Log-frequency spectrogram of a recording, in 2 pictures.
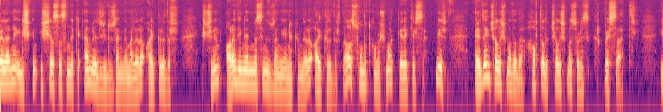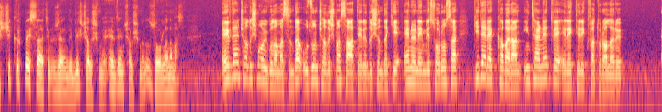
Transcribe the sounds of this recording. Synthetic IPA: elʲeɾinɛilʲiʃciniʃjasasɯnd̪acʰiʔæmɾed̪id͡ʒid̪yzænlʲe̞melʲe̞ɾɛʔajkʰɯɾɯd̪ɯɾ̥ | iʃt͡ʃʰininaɾad̪inlːʲenmesinid̪yzænlʲejænhycʰymlʲe̞ɾɛʔajkʰɯɾɯd̪ɯɾd̪aɦaso̞mut̪kʰo̞nuʃmak̚ɟ̥e̞ɾecʰiɾsɛ̥ | biɾ | ɛvd̪ænt͡ʃʰalˠɯʃmad̪ad̪ahaft̪ʰalˠɯk̚t͡ʃʰalˠɯʃmasyɾʲesi̥kʰɯ̥ɾk̚bɛʃsa̰ːt̪ʰːi̥ɾ̥ | iʃt͡ʃʰikʰɯɾk̚bɛʃsaːt̪ʰinyze̞ɾind̪ɛbiɾt͡ʃʰalˠɯʃmajaʔɛvd̪ænt͡ʃʰalˠɯʃmad̪azo̞ɾlˠanamaz̥ | ɛvd̪ænt͡ʃʰalˠɯʃmaujɡulˠamasɯnd̪aʔuzunt͡ʃʰalˠɯʃmasaːt̪lʲeɾid̪ɯʃɯnd̪acʰiʔænø̞nɛmlʲiso̞ɾunsa | ɟid̪e̞ɾɛc̚kʰːabaɾanint̪ʰæɾnɛt̪vɛʔelʲɛc̚t̪ʰiɾicfat̪ʰuɾalˠaɾɯ

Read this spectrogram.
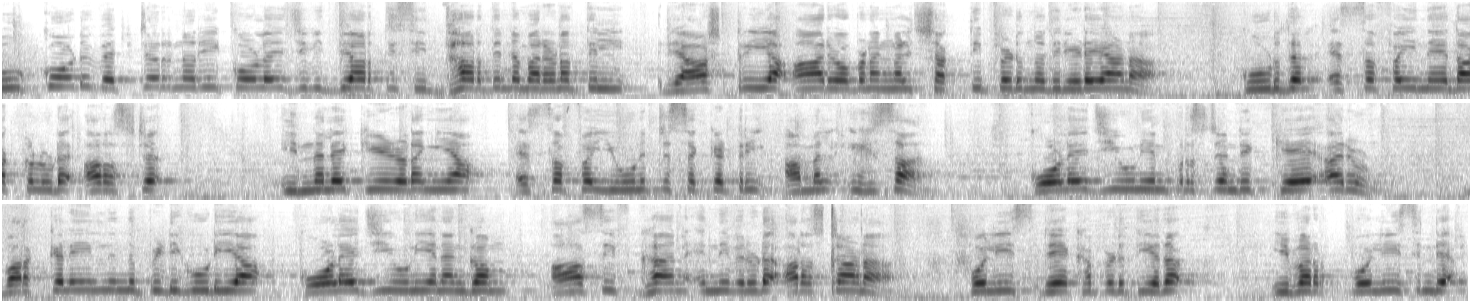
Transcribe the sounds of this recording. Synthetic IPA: kuːkːo̞ːɽɨʋe̞tːɐrinɐriko̞ːɭe̞ːd͡ʑɨʋid̪jaːrt̪ʰisid̪ʱːaːrt̪inde̞mɐɾɐɳɐt̪ːil | ɾaːʂʈriːjɐʔaːɾo̞ːbɐɳɐŋːɐɭɕɐk̚t̪ipːe̞ɽunːɐðiniɽe̞jaːɳɨ | kuːɽuðɐle̞se̞fɐjne̞ːðaːkːɐɭuɽe̞ʔɐrɐstɨ | inːɐle̞ːkːiːɻiɽɐŋːijɐe̞se̞fɐjːuːɳitːɨse̞kːɾɐʈːɐriɐmɐlihsaːn | ko̞ːɭe̞ːd͡ʑɨjuːɳijɐnprɐsiɖɐndɨke̞ːʔɐɾuɳ | ʋɐrkːɐlɐjilninːɨpiɽiɣuːɽijɐko̞ːɭe̞ːd͡ʑɨjuːɳijɐnɐŋɡɐm | aːsifɡʱaːne̞nːiʋɐɾuɽe̞ʔɐrɐstaːɳɨ̰ | po̞liːsɾe̞ːkʰɐpːe̞ɽut̪ːijɐðɨ | iʋɐrpo̞liːsinde̞

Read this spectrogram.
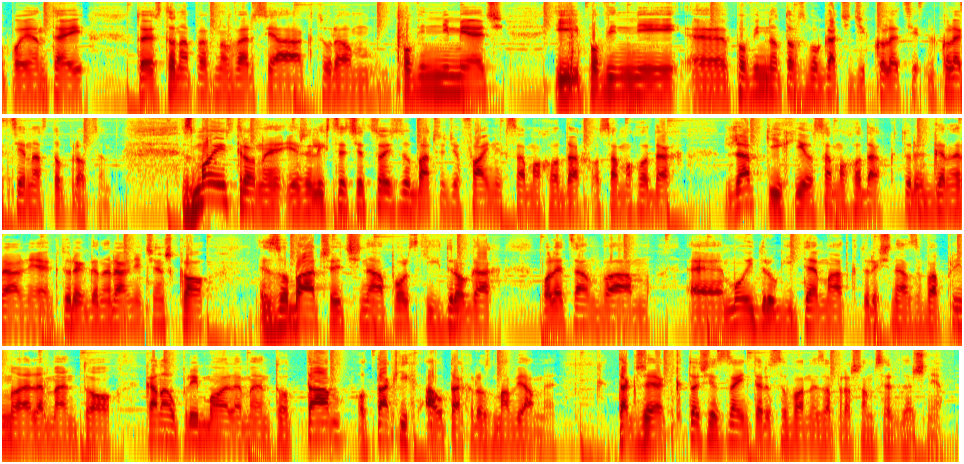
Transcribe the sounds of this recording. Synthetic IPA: ɔpɔjɛnt̪ɛj | t̪ɔjɛst̪ːɔnapɛvnɔvɛɾsʲjakt̪uɾɔ̃w̃pɔvʲiɲːimʲjet͡ɕ | ipɔvʲiɲːipɔvʲinːɔt̪ɔvzbɔɡat͡ɕit͡ɕixkɔlɛɛkɔlɛk̚t̪sʲjɛnast̪ɔpɾɔt̪sɛnt̪zmɔjejst̪ɾɔnɘjɛʐɛlʲixt̪sɛt͡ɕɛt̪sɔʑzɔbat͡ʂɘt͡ɕɔfajnɘxsamɔxɔd̪axɔsamɔxɔd̪ax | ʐat̪kʲixiɔsamɔxɔd̪axkt̪uɾɘɣɡɛnɛɾalɲɛkt̪uɾɛɡɛnɛɾalɲɛt͡ɕɛ̃w̃ʂkɔzɔbat͡ʂɘt͡ɕnapɔlskʲiɣd̪ɾɔɡax | pɔlɛt̪samvamː | ujd̪ɾuɡʲit̪ɛmat̪kt̪uɾɘɕɛnazɘvapɾimɔɛlɛmɛnt̪ɔ | kanawpɾimɔɛlɛmɛnt̪ɔt̪amɔt̪akʲixawt̪axɾɔzmavʲjamɘ | t̪aɡʐɛjakːt̪ɔɕjɛst̪zaint̪ɛɾɛsɔvanɘzapɾaʂamsɛɾd̪ɛt͡ʂɲɛ̰

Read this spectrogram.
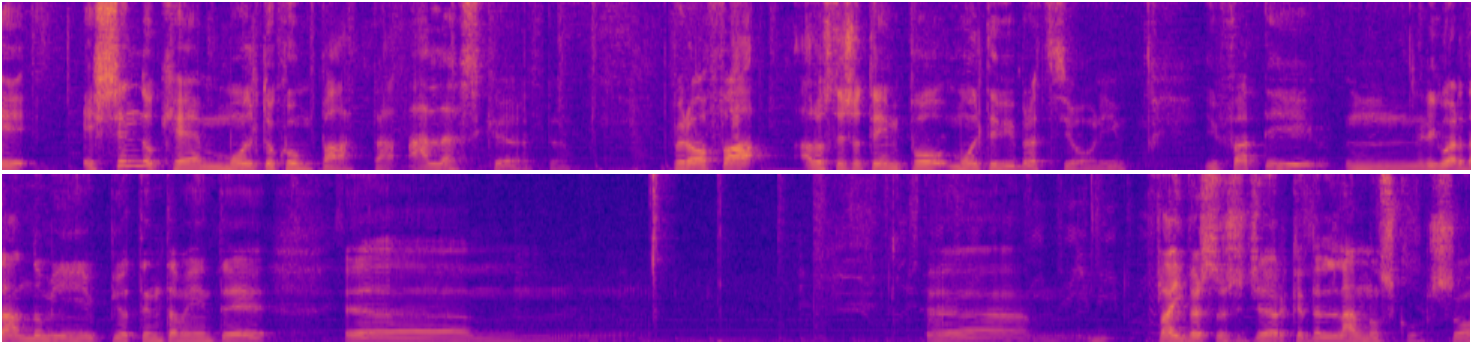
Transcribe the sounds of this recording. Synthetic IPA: e | esːɛnd̪ok̟ʰeɛmːolt̪okompa̰t̪ːa̰ʔalːaskert̪ | peɾɔfaalːost̪esːot̪ɛmpomolt̪evibɾat̪sːjoːniː | ɱfat̪ːi | riɡward̪and̪omipjuat̪ːent̪ament̪e | flajvɛɾsusd͡ʒørkd̪elːanːoskorso

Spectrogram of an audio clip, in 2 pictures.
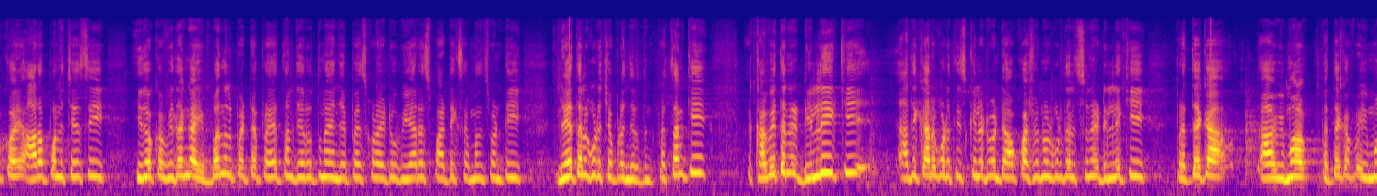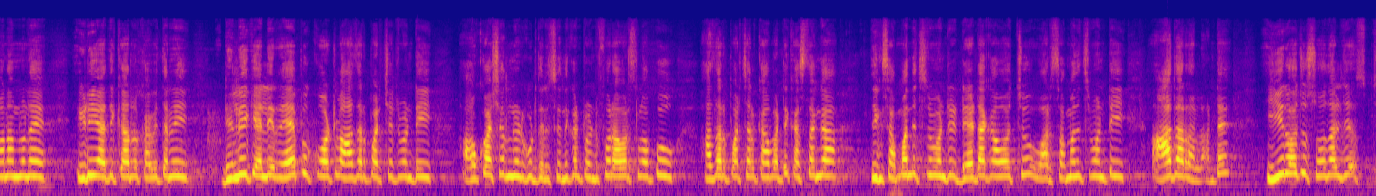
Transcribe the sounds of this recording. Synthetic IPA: kɐaːɾɔːpɐnlɐt͡ʃe̞ːsiː | d̪iɔkɐʋid̪ʱɐŋɡaːibːɐnd̪ulupɛʈːeːpɾɐjɐt̪naːlud͡ʒɐɾuɡut̪̬unːaːjɐnt͡ʃɛpːe̞ːsikuːɽaːiʈubijaːɾespaːɾʈ̬iːkisɐmbɐnit͡ʃɐʈʋɐɳʈi | nɛːt̪ɐlukuːɽaːt͡ʃɛpːɐɽɐmd͡ʒɐɾɣut̪und̪ipɾɐst̪t̪aːniki | kɐʋit̪ɐniɖilːiːki | ɐd̪ʱikaːɾulukuːɽaːt̪iːsu̥ke̞lːeʈuʋɐɳʈ̬iɐʋɐkaːʃɐmneːʈikuːɽɐt̪elust̪uːnːeːɖilːiːki | pɾɐt̪̬jɛːkɐʋimːpɾɐt̪̬jɛːkɐʋimaːnɐmlo̞ːne̞ː | iːɽiːɐd̪ʱikaːɾulukɐʋit̪ɐni | ɖilːiːk̬ielːiɾeːpukoːɾʈloːɦaːd͡ʒɐɾpɐɾt͡ʃeːʈuʋɐɳʈi | ɐʋɐkaːʃaːluneʈkuːɽat̪elust̪ːend̪ukɐnːʈːeʈʋeɳʈ̬ipʰoːɾɐʋɐɾsloːpu | haːd͡ʒɐɾpɐɾt͡ʃaːlukaːbɐʈːikɐt͡ʃʰːi̥t̪ɐŋɡaːd̪iːnkisɐmbɐnd̪iɲt͡ʃinɐʈʋɐɳʈ̬iɖɛːʈ̬aːk̬aːʋɐt͡ʃːuʋaːɾiksɐmbɐnd̪iɲt͡ʃɐʈʋɐɳʈiaːd̪ʱaːɾaːluɐɳʈe̞ː | iːɾo̞ːd͡ʒusɔːd̪aːle

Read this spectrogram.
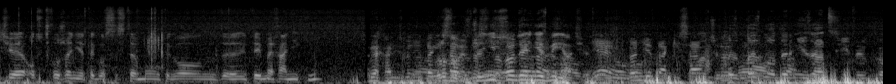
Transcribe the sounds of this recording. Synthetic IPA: t͡ɕɛɔt̪ːfɔʐɛɲɛt̪ɛɡɔsɘ̥st̪ɛmut̪ɛɡɔt̪ɛjmɛxaɲikʲi | mɛxaɲizmt̪aɾɔzumjɛmt͡ʃɨlʲiɲit̪t̪ud̪ajɲɛzmʲjeɲat͡ɕɛɛbɛɲd͡ʑɛt̪akʲisabɛzbɛzmɔd̪ɛɾɲizat̪sʲjibɘlkɔ

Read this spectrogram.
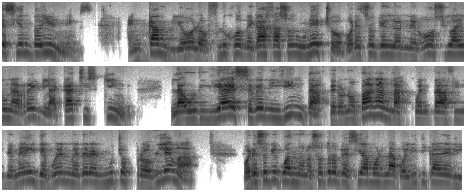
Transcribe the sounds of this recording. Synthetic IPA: esje̞nd̪o̞iɾnḭŋs | e̞ŋkambjolo̞sfluxozðe̞kaxaso̞nune̞t͡ʃopo̞ɾe̞so̞k̬enlo̞zne̞ɣo̞sjosajunare̞ɣlakat͡ʃiskiŋɡ | lasut̪iliðaesːe̞βe̞nlind̪aspeɾo̞no̞paɣanlaskwe̞nt̪aːfind̪e̞meit̪e̞pwe̞ðenme̞t̪e̞ɾenmut͡ʃo̞spɾo̞βle̞ma̰s | po̞ɾe̞so̞k̬e̞kwand̪o̞no̞so̞t̪ɾozðe̞siamo̞zlapo̞lit̪ikaðeði

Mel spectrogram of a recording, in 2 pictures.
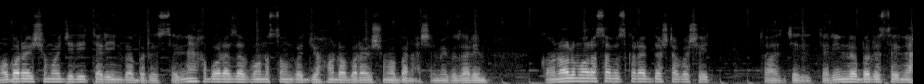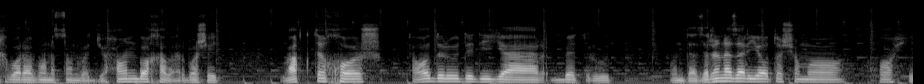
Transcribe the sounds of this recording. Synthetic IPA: mɔbaɾɔjɪʃʊmɔd͡ʒad̪id̪̚t̪aɾinvabʊɾuzt̪aɾinaxbɒɾazafɣɒnɪst̪ɒnvad͡ʒaɦɔnɾɔbaɾɔjɪʃʊmɔbana̰ʃɾmeɡʊzɒɾem | kʰɒnɒlɪmɔɾɔsabɪskɔɾab̚d̪ɔʃt̪abɒʃed̪̚ | t̪ʰɒazd͡ʒad̪id̪̚t̪ʰaɾinvabɪɾuz̥t̪aɾiːnaxbɒːɾafɣɔːnɪst̪ɑnvad͡ʒahɔnbɒːxabaɾbɒʃed̪̚ | waqt̪ɪxoʃ | t̪ʰɒd̪ʊɾuːd̪ɪd̪iɡaɾbɪd̪ɾud̪̚ | mʊnt̪azɪɾɪnazaɾijɒt̪ɔʃʊmɔ | xɔhi

